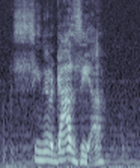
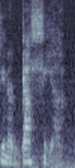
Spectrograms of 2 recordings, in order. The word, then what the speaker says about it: Synergasia: The world is called Synergazia. Actually, it's pronounced Synergasia with a s sound in there. Synergasia, which is Greek for collaboration, which should make Dimitri happy Demetrius, I should say.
